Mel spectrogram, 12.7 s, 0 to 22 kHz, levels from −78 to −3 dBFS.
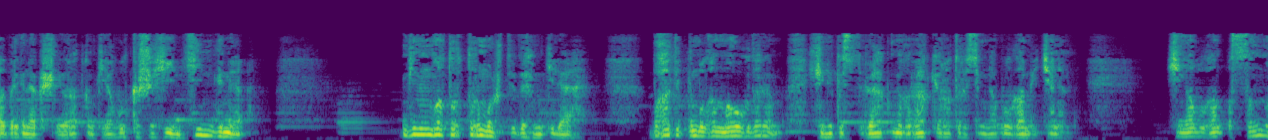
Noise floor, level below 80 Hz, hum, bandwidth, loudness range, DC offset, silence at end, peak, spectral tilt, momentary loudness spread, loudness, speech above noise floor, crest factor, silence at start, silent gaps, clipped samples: -51 dBFS; -46 dBFS; none; 8.6 kHz; 2 LU; under 0.1%; 0 s; -2 dBFS; -4.5 dB/octave; 15 LU; -18 LUFS; 33 dB; 18 dB; 0 s; none; under 0.1%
